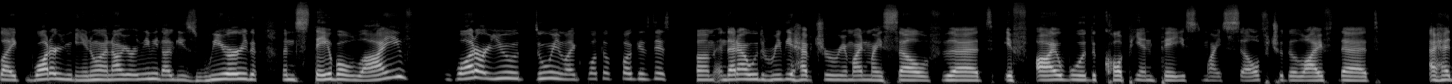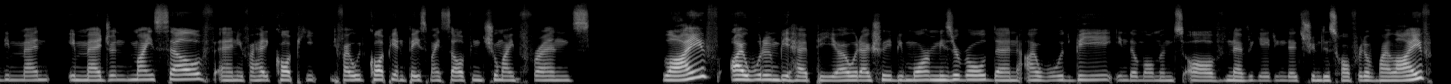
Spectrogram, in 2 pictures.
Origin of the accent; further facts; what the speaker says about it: Brazil; English is a second language; moved away; also born or lived in Greece; I was born in Brazil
